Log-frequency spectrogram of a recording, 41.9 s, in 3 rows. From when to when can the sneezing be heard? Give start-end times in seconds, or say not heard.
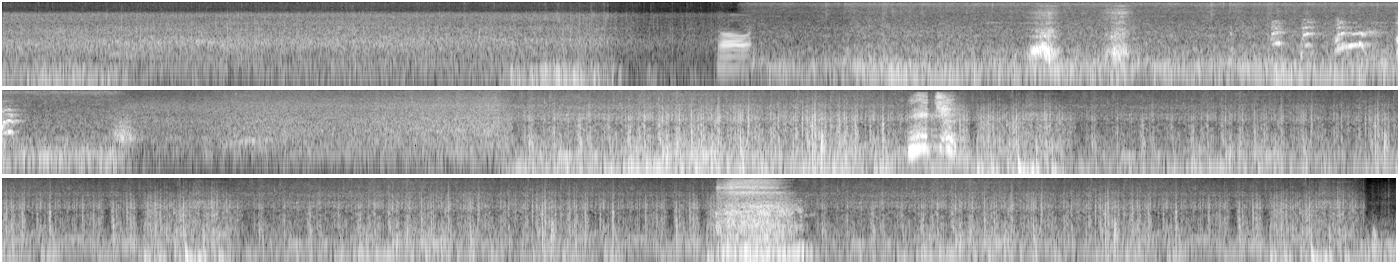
10.2-11.3, 23.0-23.6, 35.0-36.0.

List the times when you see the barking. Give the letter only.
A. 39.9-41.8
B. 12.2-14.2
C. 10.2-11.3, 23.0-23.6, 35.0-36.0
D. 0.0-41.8
B.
